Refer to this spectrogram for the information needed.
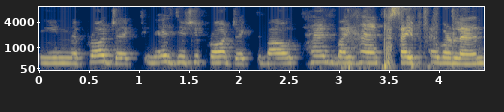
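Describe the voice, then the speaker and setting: A woman with a non-native accent speaks in a high voice. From Tunisia. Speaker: teacher. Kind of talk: panel discussion. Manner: halting, many fillers.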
